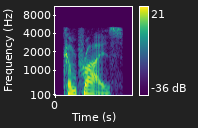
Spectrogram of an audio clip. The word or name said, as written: comprise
